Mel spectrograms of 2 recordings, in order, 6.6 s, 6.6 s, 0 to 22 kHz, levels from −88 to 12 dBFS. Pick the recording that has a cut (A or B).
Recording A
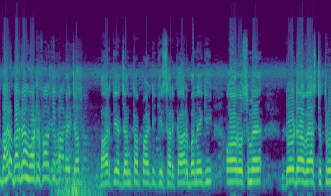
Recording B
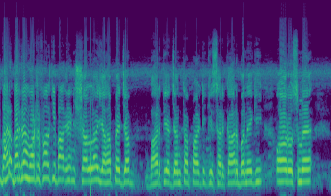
A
